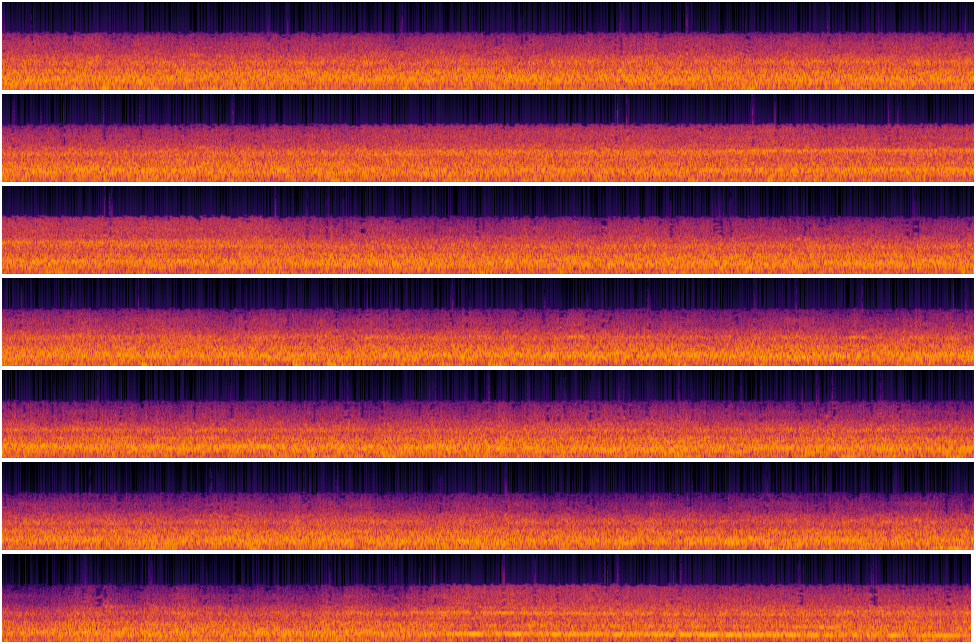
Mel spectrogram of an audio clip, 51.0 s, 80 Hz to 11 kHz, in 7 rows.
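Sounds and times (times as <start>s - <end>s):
train wheels rumbling on rail: 0.0s - 51.0s
traction motor whine: 2.9s - 27.8s, 44.6s - 51.0s.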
